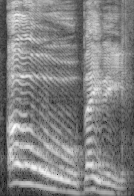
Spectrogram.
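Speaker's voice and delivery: high, loud "oh", then dropping; gleeful celebration. Real, not acted. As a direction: crow with delight over the reveal. Celebrating the best cow card.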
